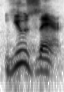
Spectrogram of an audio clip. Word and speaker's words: Uzan: the the name right Milos yuzan they do use the U it's in the pronunciation guide and I heard Fran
